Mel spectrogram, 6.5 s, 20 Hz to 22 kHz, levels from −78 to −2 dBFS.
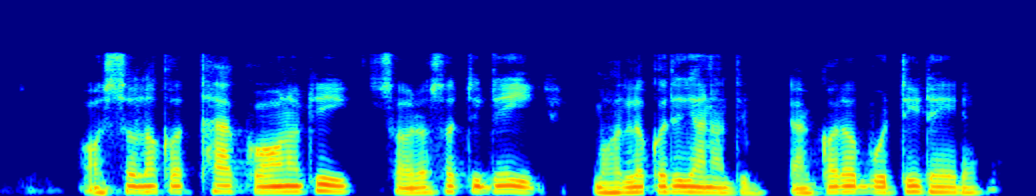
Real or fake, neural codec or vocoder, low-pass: fake; codec, 16 kHz, 2 kbps, X-Codec, HuBERT features, trained on LibriSpeech; 7.2 kHz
